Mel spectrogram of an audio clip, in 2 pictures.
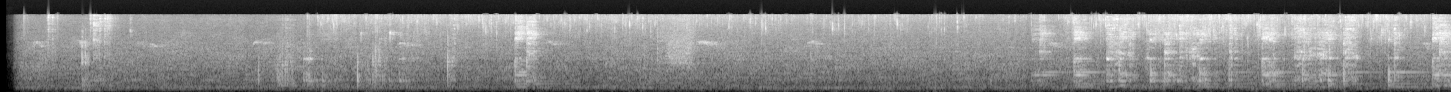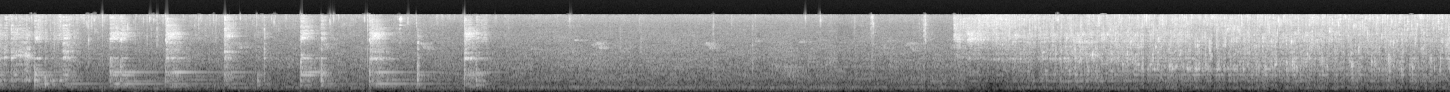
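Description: Oil sizzling in a steel wok as diced chicken nuggets fry, with a metal spatula scraping and clinking against the wok for several seconds in the middle. Late on, the sizzle jumps suddenly louder and stays up as an egg goes into the hot oil.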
